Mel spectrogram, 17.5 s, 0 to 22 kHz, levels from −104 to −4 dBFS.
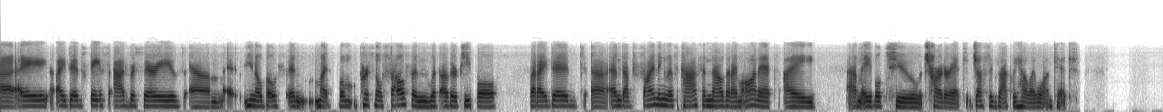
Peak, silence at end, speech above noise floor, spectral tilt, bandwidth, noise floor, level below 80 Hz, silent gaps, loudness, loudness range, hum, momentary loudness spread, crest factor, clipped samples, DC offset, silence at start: -6 dBFS; 1.3 s; 48 dB; -10.5 dB/octave; 5.6 kHz; -68 dBFS; -58 dBFS; none; -21 LUFS; 1 LU; none; 5 LU; 16 dB; under 0.1%; under 0.1%; 0 s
